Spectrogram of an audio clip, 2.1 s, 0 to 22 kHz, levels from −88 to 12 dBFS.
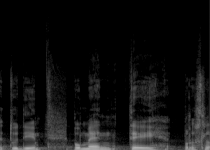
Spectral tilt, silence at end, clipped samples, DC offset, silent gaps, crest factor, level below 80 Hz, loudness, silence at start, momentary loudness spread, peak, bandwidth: -7 dB/octave; 0 s; under 0.1%; under 0.1%; none; 18 dB; -58 dBFS; -29 LUFS; 0 s; 10 LU; -12 dBFS; 12 kHz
